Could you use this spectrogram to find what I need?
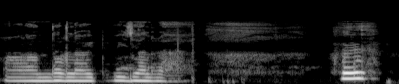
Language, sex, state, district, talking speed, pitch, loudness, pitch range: Hindi, female, Punjab, Pathankot, 120 wpm, 170 Hz, -15 LUFS, 165-195 Hz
